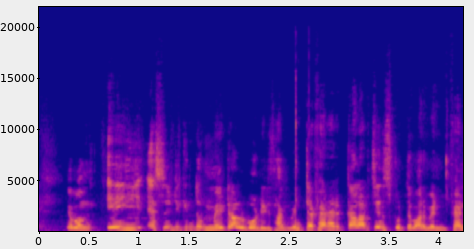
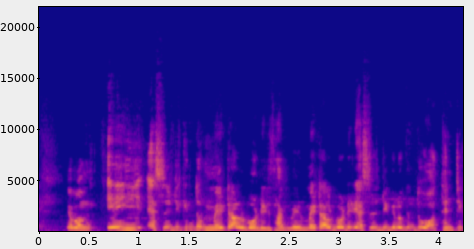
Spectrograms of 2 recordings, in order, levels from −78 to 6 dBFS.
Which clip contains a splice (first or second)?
first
